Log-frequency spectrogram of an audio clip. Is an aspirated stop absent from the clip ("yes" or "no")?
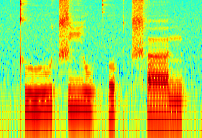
no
